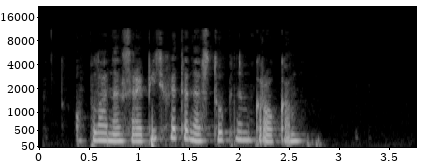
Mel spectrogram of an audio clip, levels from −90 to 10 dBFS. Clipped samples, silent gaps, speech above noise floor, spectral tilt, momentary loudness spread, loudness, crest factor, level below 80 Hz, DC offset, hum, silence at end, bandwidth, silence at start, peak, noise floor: under 0.1%; none; 52 dB; -7.5 dB/octave; 13 LU; -26 LUFS; 18 dB; -48 dBFS; under 0.1%; none; 0.95 s; 11.5 kHz; 0.35 s; -8 dBFS; -77 dBFS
